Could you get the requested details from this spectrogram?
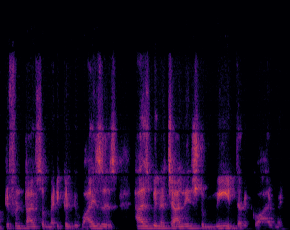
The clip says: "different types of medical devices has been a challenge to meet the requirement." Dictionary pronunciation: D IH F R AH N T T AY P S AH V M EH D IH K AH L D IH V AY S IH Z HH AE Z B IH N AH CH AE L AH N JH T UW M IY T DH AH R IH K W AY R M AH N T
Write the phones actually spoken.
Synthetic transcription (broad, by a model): D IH F R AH N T T AY P S AH V M EH D IH K AH L D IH V AY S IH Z HH AE Z B IH N AH CH AE L AH N JH T UW M IY T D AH R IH K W AY R M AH N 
